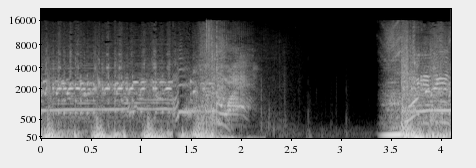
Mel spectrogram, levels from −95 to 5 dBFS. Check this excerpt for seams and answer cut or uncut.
uncut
